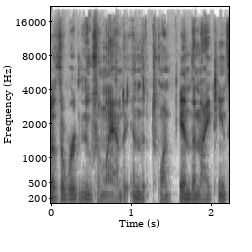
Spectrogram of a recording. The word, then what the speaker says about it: Newfoundland: Hesen, a mill worker, pronouncing the word with the stress on the second syllable, Newf Foundland, rather than the first, Newfoundland.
